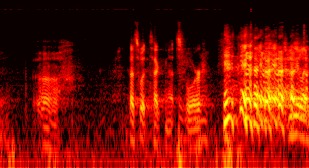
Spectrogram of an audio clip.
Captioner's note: groans; laughter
